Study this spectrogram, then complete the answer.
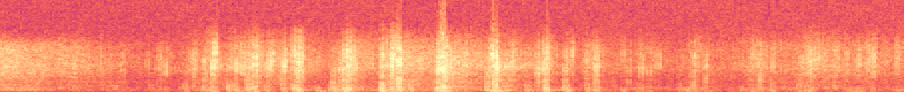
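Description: Several men run with hurried footsteps on gravel.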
